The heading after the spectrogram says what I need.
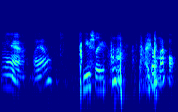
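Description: Soft-spoken woman calling in to a group meeting, sounding like she's inside a tin can over a thin phone line. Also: medium pitch, very animated, slow, creaky, noisy background. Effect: tinny, muffled sound as if talking inside a tin can. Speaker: meeting member sharing.

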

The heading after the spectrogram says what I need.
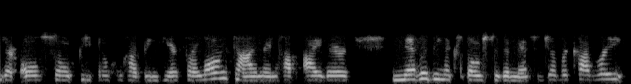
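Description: A woman's voice: medium pitch, no room sound. A woman sharing earnestly at a recovery phone meeting, her voice on a crackly phone line that fades in and out. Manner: earnest, explanatory, repeats key phrases. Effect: crackly phone line fading in and out. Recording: tinny dry phone line.

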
